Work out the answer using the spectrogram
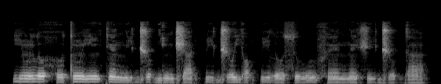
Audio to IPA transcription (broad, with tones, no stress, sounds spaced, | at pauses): j ũ˦ l o˦ h o˧ t ũ˦ j ĩ˦ k ɛ̃˦˨ n i˨˦ d͡ʒ o˦˨ ɡ ĩ˨ d͡ʒ a˨ k͡p i˧ d͡ʒ o˦ j ɔ˦˨ k͡p i˧ l o˨ s u˨ w u˧ f ɛ̃˨ n ɛ̃˨ ʃ i˨ d͡ʒ o˨ ɡ a˨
